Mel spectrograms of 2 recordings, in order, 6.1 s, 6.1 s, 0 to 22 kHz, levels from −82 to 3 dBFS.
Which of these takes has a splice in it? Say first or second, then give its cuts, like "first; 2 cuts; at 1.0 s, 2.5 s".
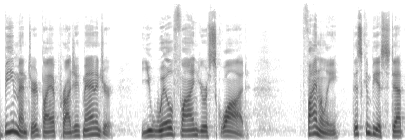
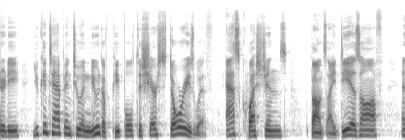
second; 2 cuts; at 1.5 s, 3.3 s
